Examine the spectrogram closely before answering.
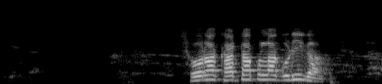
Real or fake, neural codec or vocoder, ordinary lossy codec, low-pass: real; none; Opus, 16 kbps; 5.4 kHz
